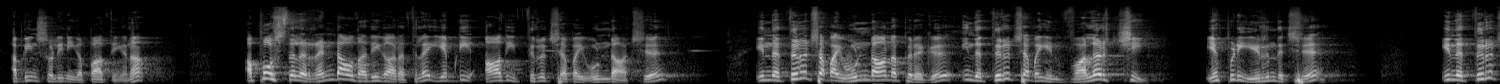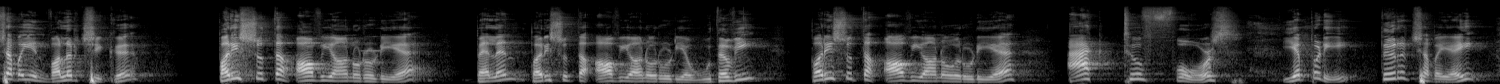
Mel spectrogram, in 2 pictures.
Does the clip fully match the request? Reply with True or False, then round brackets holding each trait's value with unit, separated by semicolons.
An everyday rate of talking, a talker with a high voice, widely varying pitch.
False (70 wpm; 205 Hz; 8.4 semitones)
